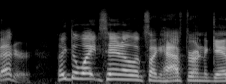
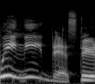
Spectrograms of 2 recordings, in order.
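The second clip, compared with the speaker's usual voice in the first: put-on thrilled, high, excited yell; 9 semitones higher, 3 dB quieter than usual. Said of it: "And I'm yelling".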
